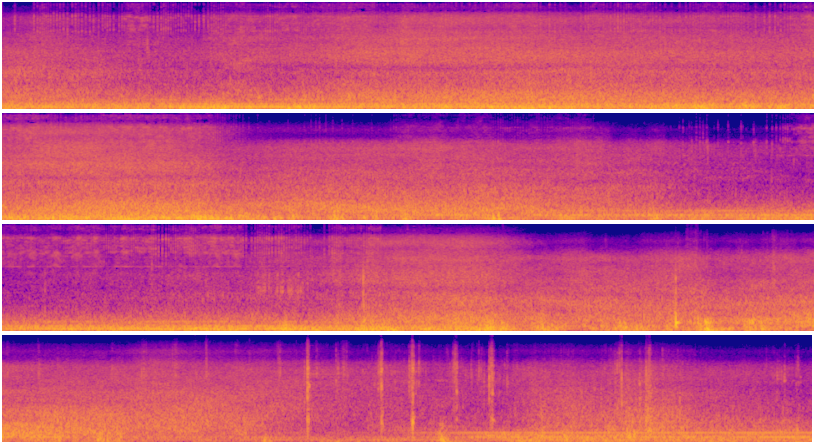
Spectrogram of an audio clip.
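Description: Wind rumbling on the microphone and surf washing in as a spinning reel is cranked against a hooked fish. A few sharp clicks near the end.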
